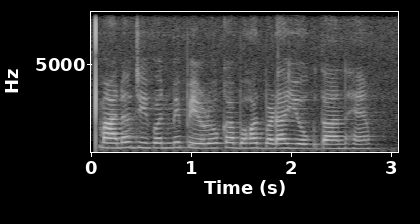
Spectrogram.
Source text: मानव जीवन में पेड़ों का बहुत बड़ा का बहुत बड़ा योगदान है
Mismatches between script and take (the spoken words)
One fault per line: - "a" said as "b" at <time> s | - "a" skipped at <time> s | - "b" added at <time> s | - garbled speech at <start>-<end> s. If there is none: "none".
- "का बहुत बड़ा" skipped at 1.9 s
